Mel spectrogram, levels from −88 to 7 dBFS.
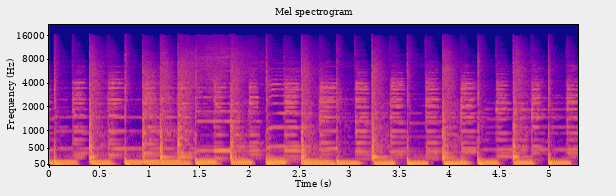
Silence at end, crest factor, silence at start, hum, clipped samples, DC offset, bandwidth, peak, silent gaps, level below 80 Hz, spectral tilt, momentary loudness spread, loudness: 0 s; 12 dB; 0 s; none; under 0.1%; under 0.1%; 16 kHz; -4 dBFS; none; -22 dBFS; -5.5 dB/octave; 2 LU; -18 LUFS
